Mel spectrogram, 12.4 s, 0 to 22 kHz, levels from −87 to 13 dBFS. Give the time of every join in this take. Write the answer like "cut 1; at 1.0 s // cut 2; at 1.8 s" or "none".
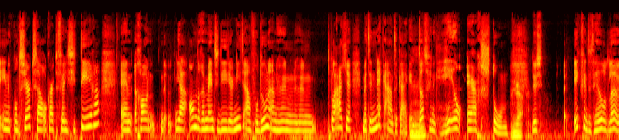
none

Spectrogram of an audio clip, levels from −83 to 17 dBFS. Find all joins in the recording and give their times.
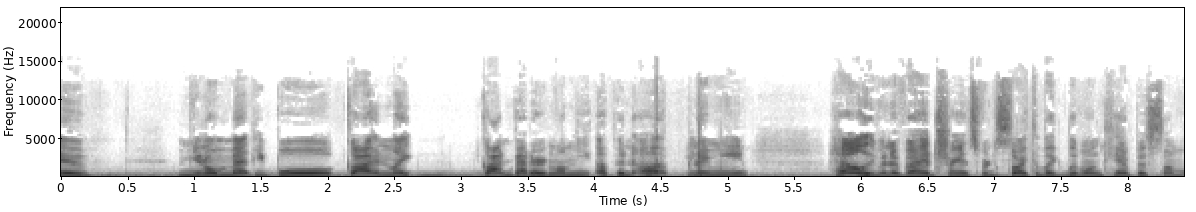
cut 1; at 1.4 s // cut 2; at 2.1 s // cut 3; at 3.7 s // cut 4; at 4.7 s // cut 5; at 7.0 s

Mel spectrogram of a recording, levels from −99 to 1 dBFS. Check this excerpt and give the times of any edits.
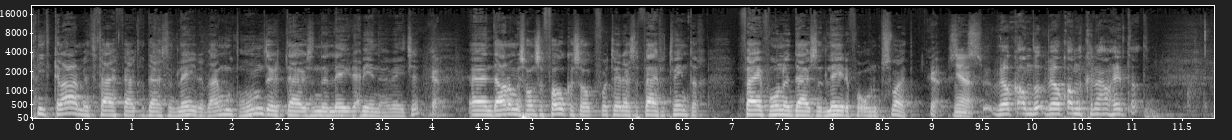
cut 1; at 2.0 s // cut 2; at 3.3 s

